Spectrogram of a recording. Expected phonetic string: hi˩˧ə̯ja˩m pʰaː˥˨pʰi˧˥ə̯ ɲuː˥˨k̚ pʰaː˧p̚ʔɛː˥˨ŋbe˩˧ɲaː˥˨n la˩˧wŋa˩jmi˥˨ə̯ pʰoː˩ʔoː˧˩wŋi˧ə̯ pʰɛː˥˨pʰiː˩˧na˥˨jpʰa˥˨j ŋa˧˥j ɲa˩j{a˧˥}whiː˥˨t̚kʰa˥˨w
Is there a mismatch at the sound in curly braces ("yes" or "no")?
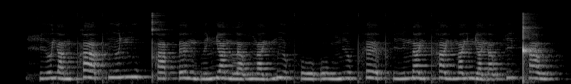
yes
